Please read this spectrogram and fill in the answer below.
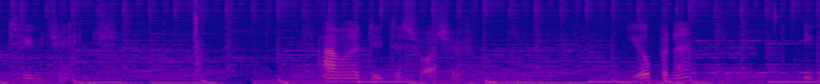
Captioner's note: lipsmack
